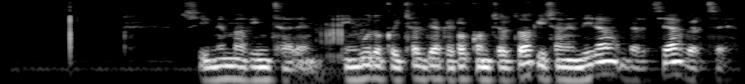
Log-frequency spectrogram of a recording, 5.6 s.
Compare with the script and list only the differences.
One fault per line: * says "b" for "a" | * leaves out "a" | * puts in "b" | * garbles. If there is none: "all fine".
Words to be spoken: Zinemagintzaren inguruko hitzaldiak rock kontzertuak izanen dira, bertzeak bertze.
all fine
